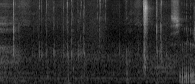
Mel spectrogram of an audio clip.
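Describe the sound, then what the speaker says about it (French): Keyboard typing during a Node.js async/await programming session, a scatter of soft, irregular key clicks at close range with a louder burst of rapid keystrokes near the end. "si j'arrive à taper au clavier."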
